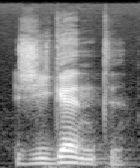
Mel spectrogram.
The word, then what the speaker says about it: gigante: Like C, G has a different pronunciation when it is followed by E or I. It works the same way in English, but in Portuguese it loses the slight D sound before the J.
